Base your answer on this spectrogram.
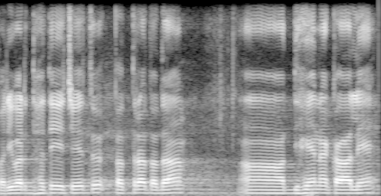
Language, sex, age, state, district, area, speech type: Sanskrit, male, 18-30, Karnataka, Gulbarga, urban, spontaneous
